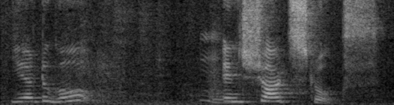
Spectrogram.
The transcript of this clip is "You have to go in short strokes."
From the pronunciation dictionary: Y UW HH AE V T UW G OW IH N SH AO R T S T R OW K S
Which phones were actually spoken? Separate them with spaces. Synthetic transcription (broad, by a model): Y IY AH T UW G OW IH N SH AO R T S T R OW K S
